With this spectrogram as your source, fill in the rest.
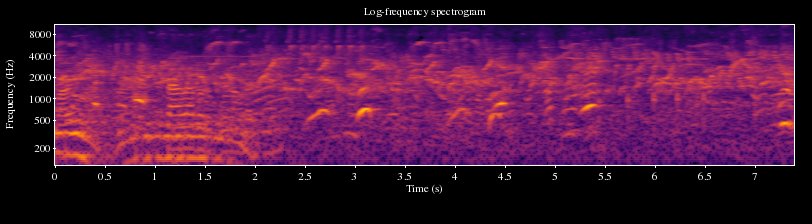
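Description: A songbird sings a loud, varied song of rising and falling whistles.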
